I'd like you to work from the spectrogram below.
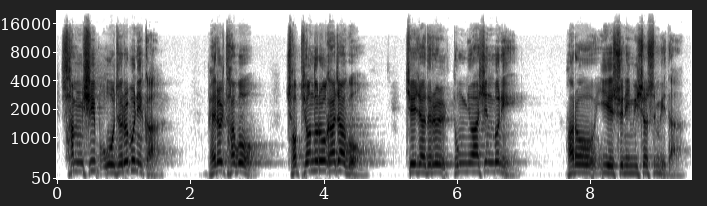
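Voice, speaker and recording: Gravelly-voiced male pastor preaching. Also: high voice, fairly even intonation, fairly bright tone. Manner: measured, emphatic preaching with dramatic pauses. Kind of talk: sermon. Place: large church sanctuary. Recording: long hall reverb.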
